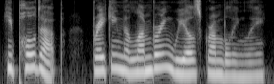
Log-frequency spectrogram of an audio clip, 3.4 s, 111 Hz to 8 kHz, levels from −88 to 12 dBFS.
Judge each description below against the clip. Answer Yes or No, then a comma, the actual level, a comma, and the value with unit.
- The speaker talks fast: No, average, 140 wpm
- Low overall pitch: No, high, 205 Hz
